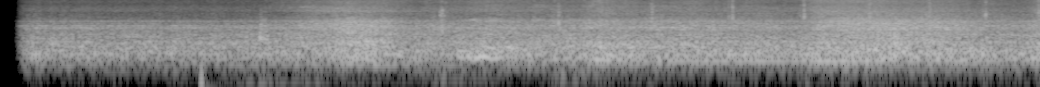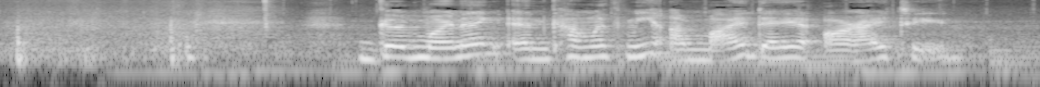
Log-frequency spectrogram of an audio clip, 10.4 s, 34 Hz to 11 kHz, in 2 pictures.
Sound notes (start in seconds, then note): 2.0 clock ticking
